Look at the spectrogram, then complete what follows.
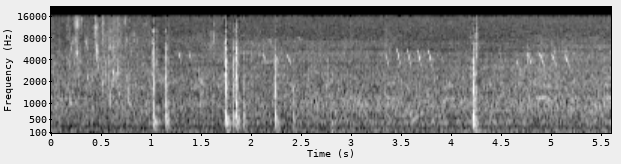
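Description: Kayak being paddled: a steady wash of water and air noise, with sharp knocks and clicks of the double-bladed paddle against the plastic kayak, several in the first two and a half seconds and one more after about four seconds.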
